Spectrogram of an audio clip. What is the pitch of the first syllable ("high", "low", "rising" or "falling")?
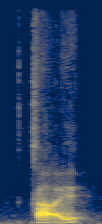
low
